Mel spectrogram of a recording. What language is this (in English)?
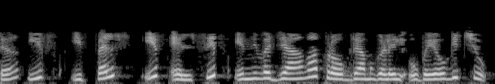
Malayalam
